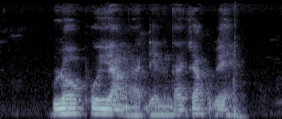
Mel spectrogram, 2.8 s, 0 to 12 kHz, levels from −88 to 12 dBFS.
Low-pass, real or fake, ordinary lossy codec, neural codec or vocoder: 10.8 kHz; real; Opus, 24 kbps; none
